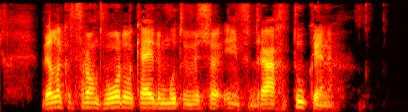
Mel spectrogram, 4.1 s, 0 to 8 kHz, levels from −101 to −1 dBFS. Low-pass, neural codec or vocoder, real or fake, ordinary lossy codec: 7.2 kHz; vocoder, 22.05 kHz, 80 mel bands, Vocos; fake; AAC, 32 kbps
